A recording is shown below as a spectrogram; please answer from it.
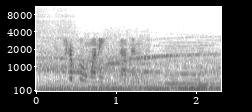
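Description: Emergency vehicle siren in a slow wail, its pitch sliding down and then back up, with a brief voice over it about half a second in.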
